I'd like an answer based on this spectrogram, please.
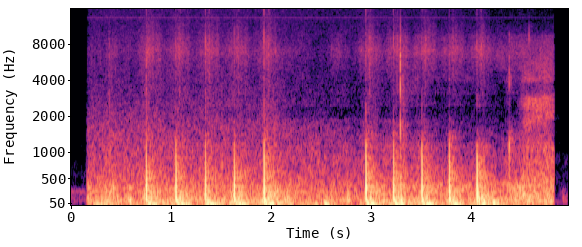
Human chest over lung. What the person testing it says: o pulmão é um órgão que tem ar entremeado ao seu parenquima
